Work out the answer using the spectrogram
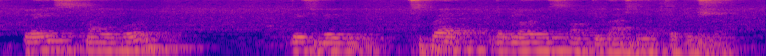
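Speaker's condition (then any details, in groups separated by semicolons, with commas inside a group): No condition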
